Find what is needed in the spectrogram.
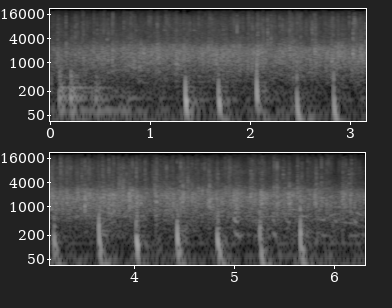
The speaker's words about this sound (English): Before we go any further, ladies and gentlemen, I would like you to give a big round of applause to the orchestra that we have here tonight. There they are.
